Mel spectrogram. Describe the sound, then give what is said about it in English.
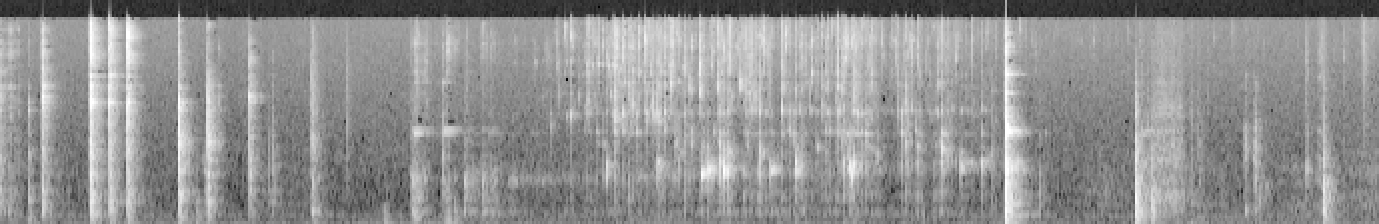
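A spoon stirs a cup of green tea, clinking against the sides in many light, irregular taps, with a soft swirl of liquid between the sharper knocks. “I think already it is time for some green tea, because I definitely need something. Let's just give this a bit of a stir.”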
